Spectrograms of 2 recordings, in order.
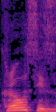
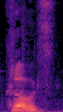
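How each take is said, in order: First: It has an extra vowel before the final z. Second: It is one syllable ending in z. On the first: The speaker calls it wrong. "これクローシーズって言っちゃダメだ" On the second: The speaker calls it right. "じゃなくて、クローズ。"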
